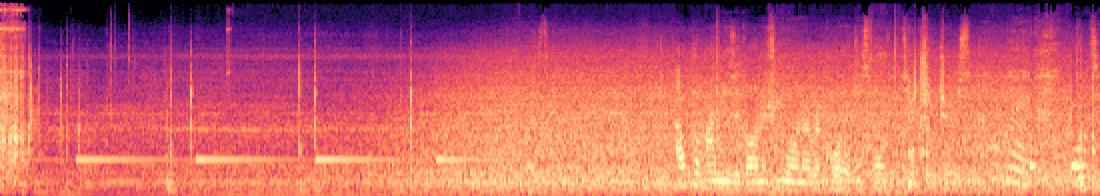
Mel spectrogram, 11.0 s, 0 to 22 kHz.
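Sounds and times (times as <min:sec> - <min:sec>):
car warning chime beeping: 0:00.8 - 0:05.0, 0:10.2 - 0:11.0.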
